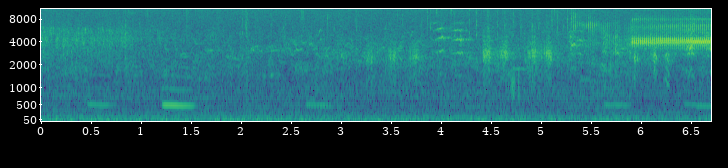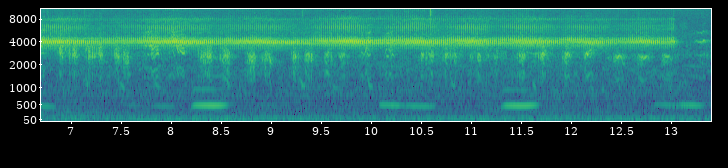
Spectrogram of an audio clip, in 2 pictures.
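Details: In the reedbed, a Savi's warbler starts a continuous high, insect-like reeling buzz halfway through and holds it to the end. Short low tonal notes repeat every second or so underneath.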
